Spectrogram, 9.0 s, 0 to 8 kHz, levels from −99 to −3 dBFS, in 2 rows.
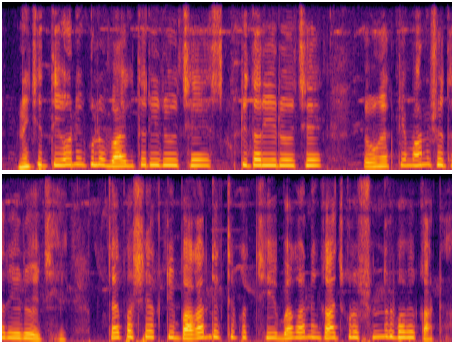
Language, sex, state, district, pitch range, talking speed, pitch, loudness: Bengali, male, West Bengal, Malda, 230-280 Hz, 165 wpm, 260 Hz, -21 LUFS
